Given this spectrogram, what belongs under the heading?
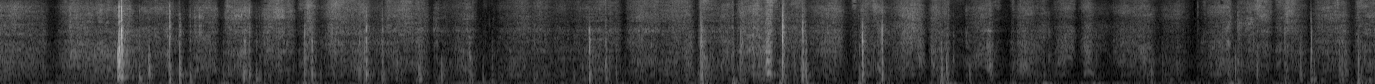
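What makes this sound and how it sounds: Fingertips and nails rub and scratch the screw lid and sides of a large white plastic supplement tub as it is turned and handled. The result is a dry, crackly stream of scratching with many sharp, short clicks and taps that stop almost instantly, over a soft rubbing hiss that reaches into bright highs.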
